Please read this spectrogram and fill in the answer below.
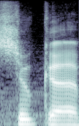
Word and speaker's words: Saika: Saika pronounces as Suka, means meh.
